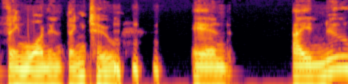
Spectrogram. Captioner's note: laughing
